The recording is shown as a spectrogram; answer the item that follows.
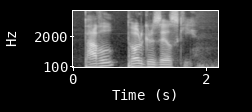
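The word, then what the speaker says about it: Paweł Podgórzelski: It's Pavel Podgorzelski. – One more time. – Well, it's spelled P-A-W-E-L, but I think it's a V. Pavel. Pavel Podgorzelski.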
